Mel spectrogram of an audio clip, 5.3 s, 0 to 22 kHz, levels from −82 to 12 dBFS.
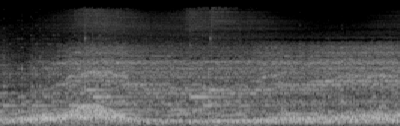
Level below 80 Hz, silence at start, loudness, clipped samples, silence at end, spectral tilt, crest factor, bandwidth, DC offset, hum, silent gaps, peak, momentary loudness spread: -44 dBFS; 0 s; -19 LUFS; under 0.1%; 0 s; -6 dB/octave; 14 dB; 17.5 kHz; under 0.1%; none; none; -4 dBFS; 6 LU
